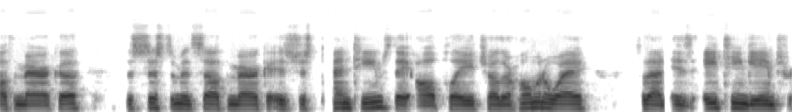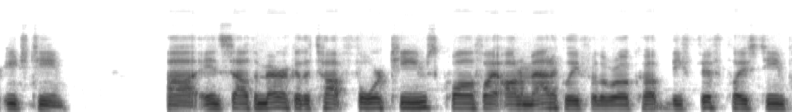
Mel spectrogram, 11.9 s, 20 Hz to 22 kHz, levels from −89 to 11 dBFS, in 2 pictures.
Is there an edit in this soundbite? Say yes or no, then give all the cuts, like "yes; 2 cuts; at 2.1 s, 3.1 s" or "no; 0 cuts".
yes; 1 cut; at 5.0 s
